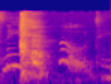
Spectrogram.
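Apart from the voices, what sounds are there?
sneeze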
